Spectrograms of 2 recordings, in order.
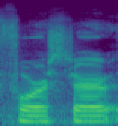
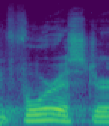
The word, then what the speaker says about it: Forster: You say Forrester like you spell his name wrong. It's Forster. Forster, like he's forcing us into that interview. No. S, not a C.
